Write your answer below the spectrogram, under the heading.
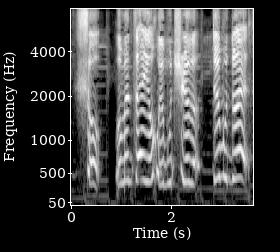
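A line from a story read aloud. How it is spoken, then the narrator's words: Crying. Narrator (Chinese): 他突然哭着对我说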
